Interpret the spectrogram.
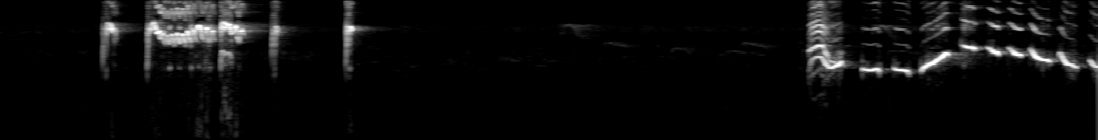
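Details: Orange-headed thrush song as a 'gacor' lure to get other thrushes singing: a scratchy burst and one sharp note, a silence, then a quick series of clear whistled notes that rise and fall.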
